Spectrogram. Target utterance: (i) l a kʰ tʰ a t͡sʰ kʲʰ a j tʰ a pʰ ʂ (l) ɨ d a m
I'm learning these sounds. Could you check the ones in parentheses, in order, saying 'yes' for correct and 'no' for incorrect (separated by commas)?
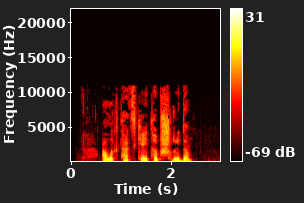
no, no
